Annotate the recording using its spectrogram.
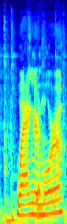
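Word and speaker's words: Wagner Moura: Wagner Mora. I think that's how you pronounce it. M O U R A is his last name.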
